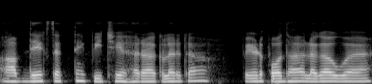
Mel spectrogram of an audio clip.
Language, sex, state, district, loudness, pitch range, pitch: Hindi, male, Jharkhand, Ranchi, -16 LUFS, 135-145 Hz, 140 Hz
